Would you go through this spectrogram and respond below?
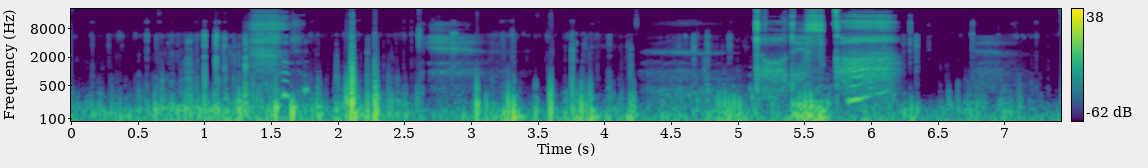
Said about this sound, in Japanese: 指の感触に加えて、このクリームが泡立つ音もゾクゾクしませんか？うん、もしこの音がお好みなのであれば、もっともっと激しくして差し上げます。ほら、このように。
